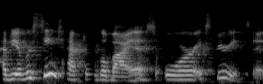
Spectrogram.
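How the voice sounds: At a moderate pace, a woman speaks with a fairly high pitch and a fairly bright tone.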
